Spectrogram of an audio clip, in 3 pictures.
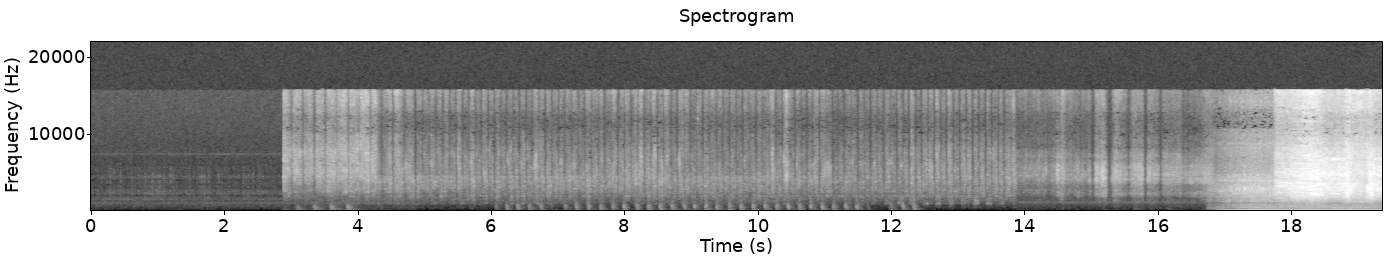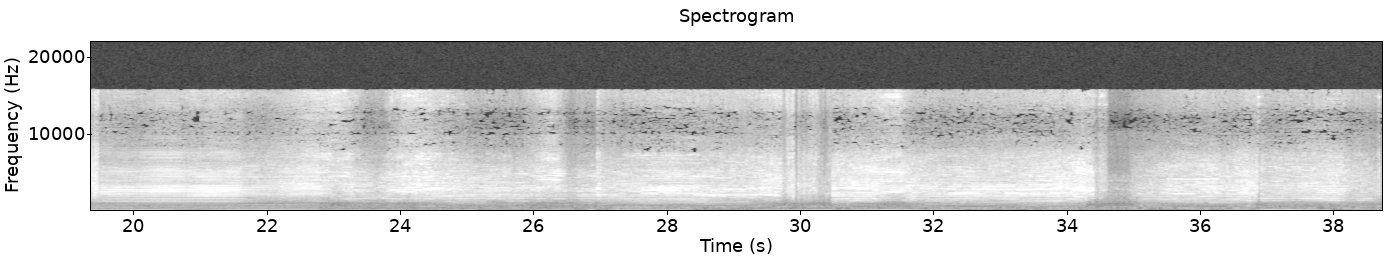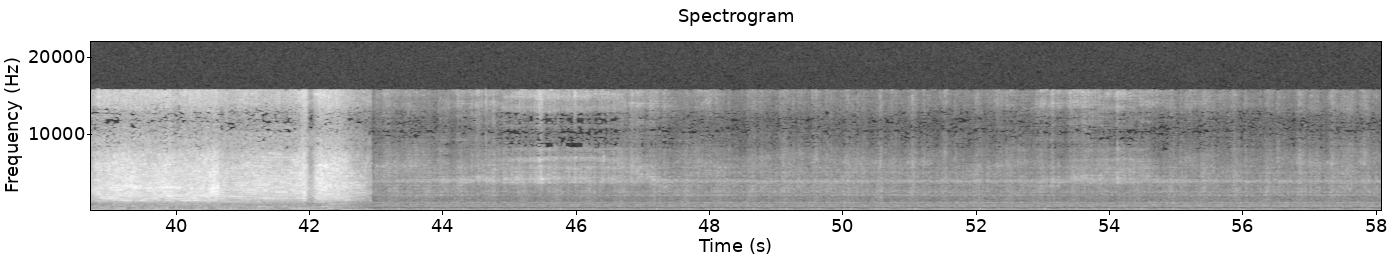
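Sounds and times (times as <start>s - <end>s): sandpaper rubbing on blade: 2.9s - 16.8s
power polishing tool running: 16.8s - 20.7s.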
